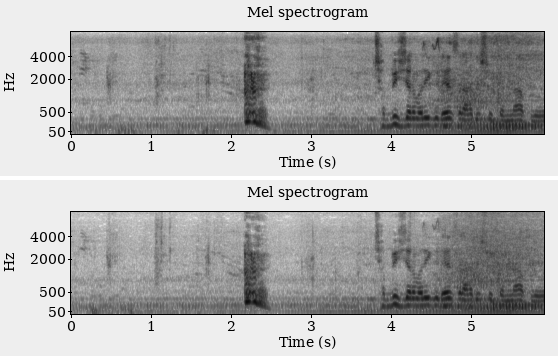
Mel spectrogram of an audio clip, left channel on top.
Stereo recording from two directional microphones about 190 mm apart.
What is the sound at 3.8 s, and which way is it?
Speech, 15° right (ahead or behind).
